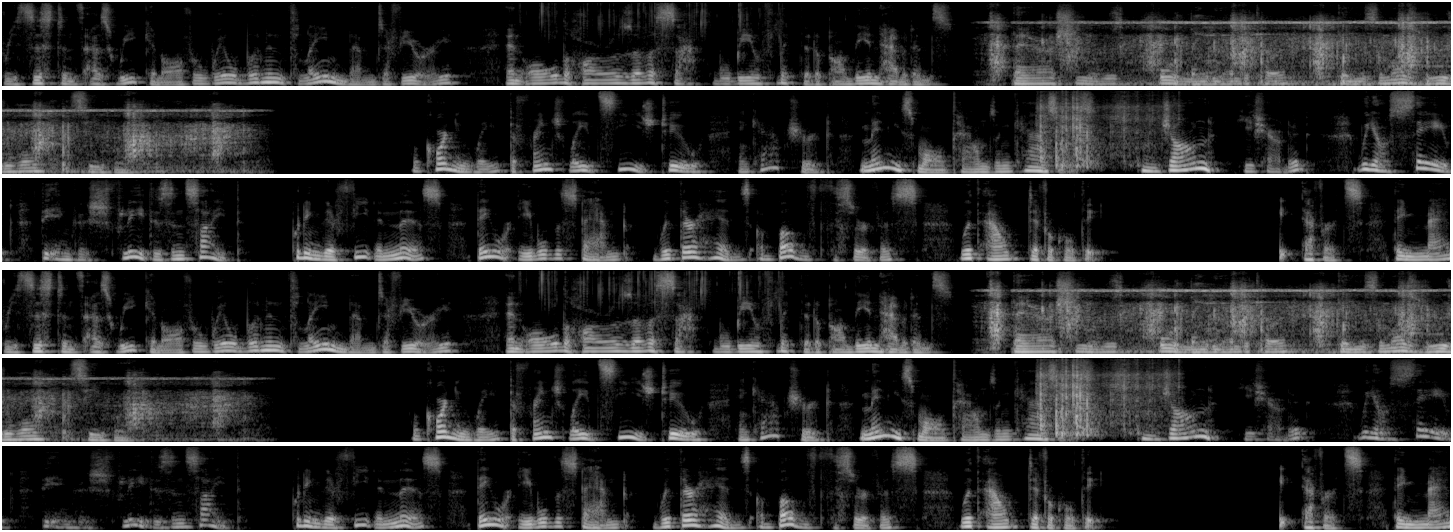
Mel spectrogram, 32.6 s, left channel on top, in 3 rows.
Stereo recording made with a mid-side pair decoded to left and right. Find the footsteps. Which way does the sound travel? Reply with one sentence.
In this clip you hear the footsteps travel towards the left.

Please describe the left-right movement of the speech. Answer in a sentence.
In this clip you hear the speech move from right to left and back again.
